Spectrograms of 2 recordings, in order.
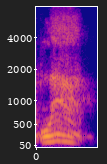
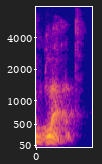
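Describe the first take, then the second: First: "blood" with a full, round, open vowel; full African blood. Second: "blood" in clipped standard English. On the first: Actor showing the company how "blood" was said in Julius Caesar, full and round. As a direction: say "blood" rich and full, East African style. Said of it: "It's so full". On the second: Actor contrasting the RP "blood" with the African one, plain and correct. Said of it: "which is correct". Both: Shown as a demonstration.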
